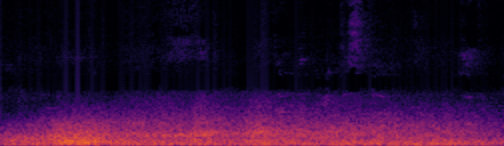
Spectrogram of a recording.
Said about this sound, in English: when a warplane buzzed the sky. And it's very loud and very scary, and here it is.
